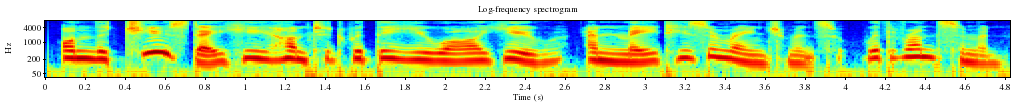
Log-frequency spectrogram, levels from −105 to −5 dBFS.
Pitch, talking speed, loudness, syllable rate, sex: 200 Hz, 200 wpm, -18 LUFS, 5.2 syllables/s, female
